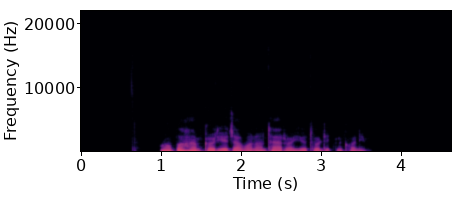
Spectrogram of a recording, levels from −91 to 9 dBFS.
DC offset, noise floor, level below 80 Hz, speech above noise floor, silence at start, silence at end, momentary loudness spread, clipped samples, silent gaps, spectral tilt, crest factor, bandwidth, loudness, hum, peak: under 0.1%; under -90 dBFS; -70 dBFS; over 50 dB; 1 s; 1.1 s; 11 LU; under 0.1%; none; -10 dB/octave; 16 dB; 4.7 kHz; -41 LUFS; none; -26 dBFS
